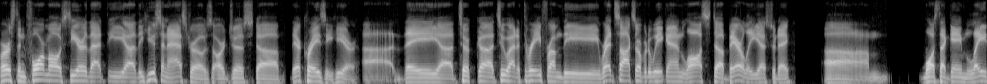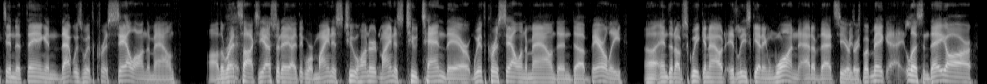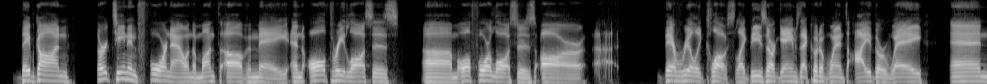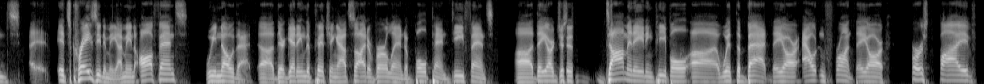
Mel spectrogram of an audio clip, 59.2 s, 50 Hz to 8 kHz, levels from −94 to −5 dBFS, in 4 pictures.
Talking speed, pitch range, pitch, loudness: 170 wpm, 105-130 Hz, 120 Hz, -29 LUFS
